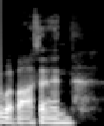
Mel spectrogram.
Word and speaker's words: WebAuthn: Yeah, I pronounce it WebAuthn for sure.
